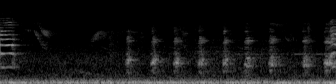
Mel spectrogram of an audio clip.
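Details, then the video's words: Backyard hens clucking in a coop, a string of short, evenly spaced clucks about every quarter second over a steady low rumble of background noise. "Hens Clucking!"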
